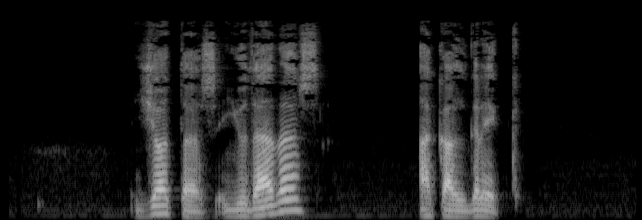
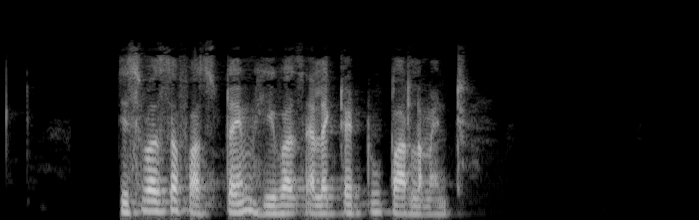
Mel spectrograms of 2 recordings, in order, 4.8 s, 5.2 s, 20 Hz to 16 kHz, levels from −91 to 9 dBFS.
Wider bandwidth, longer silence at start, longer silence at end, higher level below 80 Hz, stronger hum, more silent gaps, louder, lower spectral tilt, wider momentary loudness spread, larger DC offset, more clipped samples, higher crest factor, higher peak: first, 11.5 kHz vs 7.4 kHz; first, 1.05 s vs 0.9 s; second, 0.95 s vs 1.75 s; about the same, -60 dBFS vs -62 dBFS; neither; neither; second, -23 LUFS vs -18 LUFS; second, -4.5 dB/octave vs -7 dB/octave; about the same, 12 LU vs 10 LU; neither; neither; about the same, 22 dB vs 20 dB; about the same, -4 dBFS vs -2 dBFS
